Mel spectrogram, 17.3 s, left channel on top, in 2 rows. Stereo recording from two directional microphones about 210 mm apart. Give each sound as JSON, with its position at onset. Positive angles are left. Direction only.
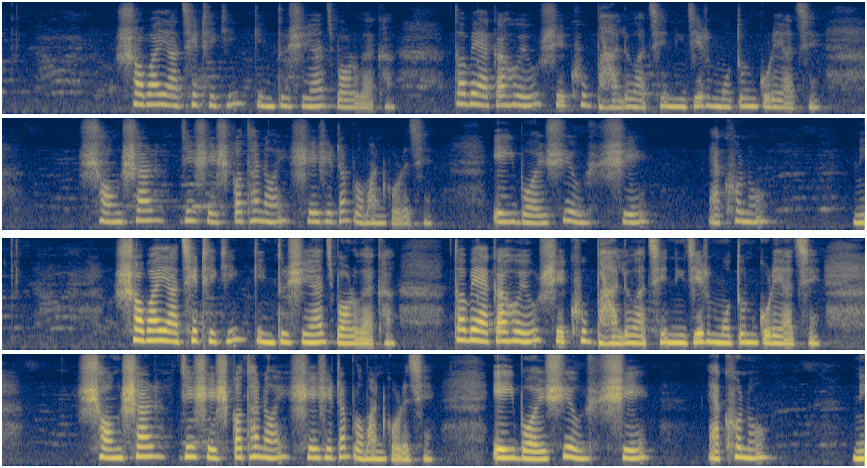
{"t": 1.1, "sound": "speech", "side_deg": -40}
